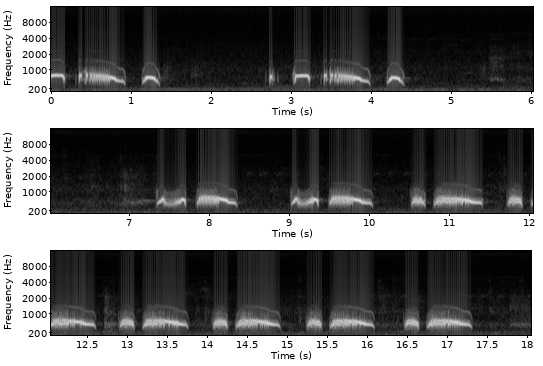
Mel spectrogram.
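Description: Spotted dove cooing: two short phrases of coos, then after a pause of a few seconds a long run of repeated coos, about two a second, each note dropping slightly in pitch.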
